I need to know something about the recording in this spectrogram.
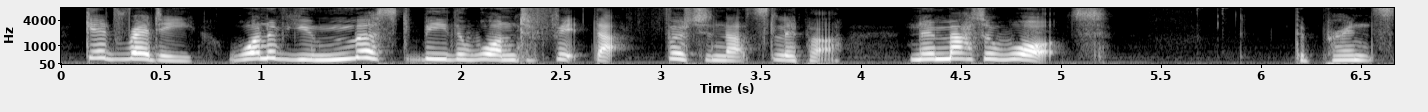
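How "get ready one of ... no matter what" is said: loud, high, urgent orders; yelling. A narrator's reading. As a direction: drive the daughters on as stepmother. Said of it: "yelled the stepmother".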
